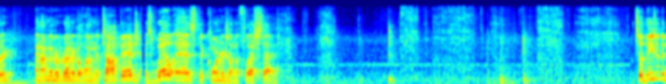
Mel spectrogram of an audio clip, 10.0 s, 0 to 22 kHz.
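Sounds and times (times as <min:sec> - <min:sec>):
leather edge beveler scraping: 0:05.8 - 0:09.5.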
